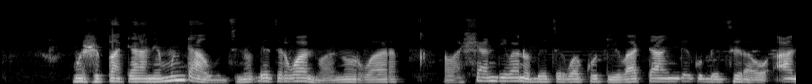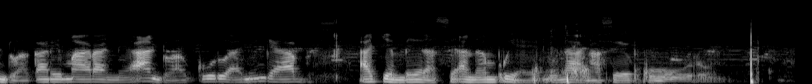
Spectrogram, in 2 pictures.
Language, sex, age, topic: Ndau, male, 18-24, health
